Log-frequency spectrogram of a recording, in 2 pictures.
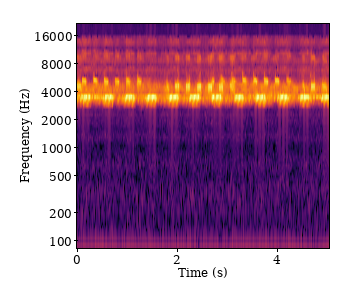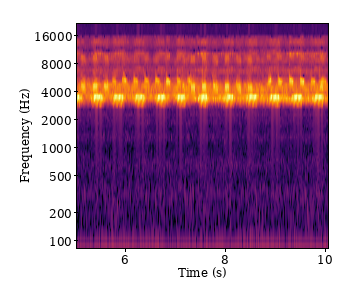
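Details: Evening-style autumn insect orchestra led by crickets: a bright, high, buzzing trill with even throbbing pulses around two per second, many singers blended, steady for the whole stretch.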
